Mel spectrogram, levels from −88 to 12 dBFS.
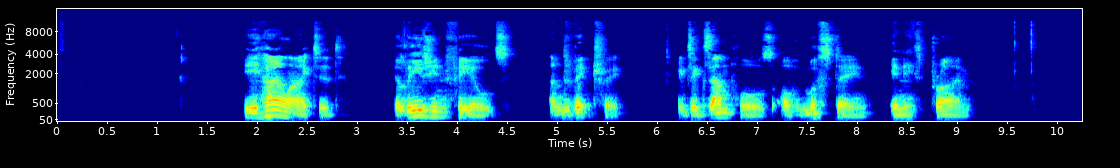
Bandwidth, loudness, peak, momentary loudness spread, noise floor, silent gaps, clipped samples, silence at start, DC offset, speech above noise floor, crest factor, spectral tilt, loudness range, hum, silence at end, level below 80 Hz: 11.5 kHz; -27 LUFS; -8 dBFS; 16 LU; -82 dBFS; 3.30-3.36 s, 6.05-6.10 s; under 0.1%; 1.9 s; under 0.1%; 56 dB; 22 dB; -5.5 dB/octave; 4 LU; none; 1.15 s; -72 dBFS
